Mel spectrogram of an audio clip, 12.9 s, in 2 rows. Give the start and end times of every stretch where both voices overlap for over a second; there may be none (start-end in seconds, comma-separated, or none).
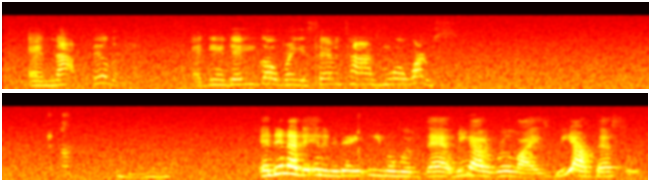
none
